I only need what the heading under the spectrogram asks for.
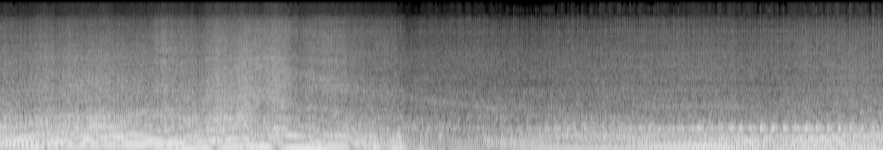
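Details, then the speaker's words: Turbo-build car after downpipe fitted: two quick revs climb and fall cleanly without bogging, then a steady, even idle, lower than its usual; runs properly. "For right now, it's idling. It might be idling a little high. No, actually, that's lower than where it normally idles."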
